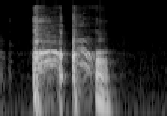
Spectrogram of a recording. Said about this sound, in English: Excuse me while I cough.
